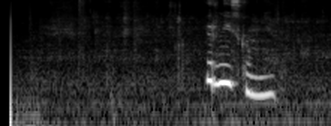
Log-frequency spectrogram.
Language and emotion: Russian, sad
